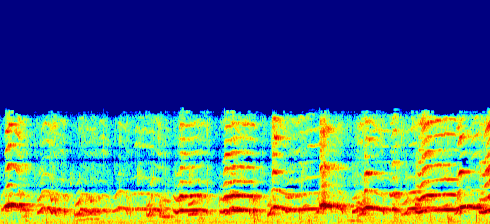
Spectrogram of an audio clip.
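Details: Several Rhodesian Ridgeback puppies, three weeks old and from Layla's litter, at eating time fill the room with continuous high, warbling whines and short yips, overlapping and wavering in pitch without pause.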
